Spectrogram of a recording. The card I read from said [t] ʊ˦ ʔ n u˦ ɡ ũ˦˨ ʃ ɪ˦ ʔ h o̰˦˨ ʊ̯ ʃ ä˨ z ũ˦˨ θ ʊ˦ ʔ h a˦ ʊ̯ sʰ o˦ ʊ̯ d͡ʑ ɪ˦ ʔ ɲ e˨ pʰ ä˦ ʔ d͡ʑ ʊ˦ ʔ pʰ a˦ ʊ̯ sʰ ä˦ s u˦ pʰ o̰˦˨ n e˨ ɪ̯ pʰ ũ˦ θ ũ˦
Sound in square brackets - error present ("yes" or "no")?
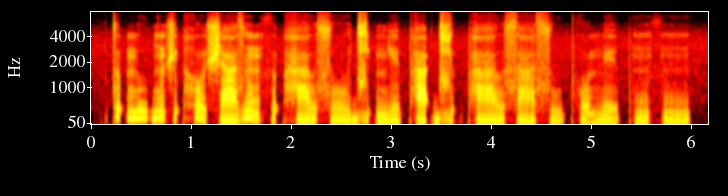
no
